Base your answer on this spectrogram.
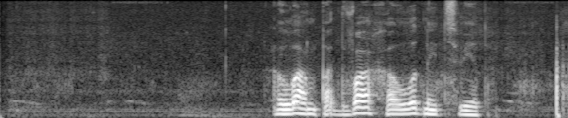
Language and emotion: Russian, neutral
